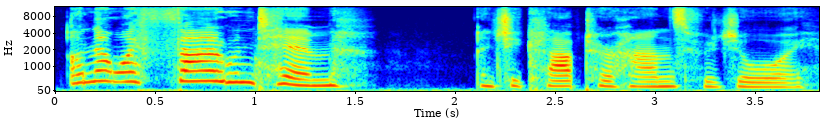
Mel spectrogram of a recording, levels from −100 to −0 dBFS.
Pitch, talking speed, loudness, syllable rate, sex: 260 Hz, 190 wpm, -20 LUFS, 4.7 syllables/s, female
